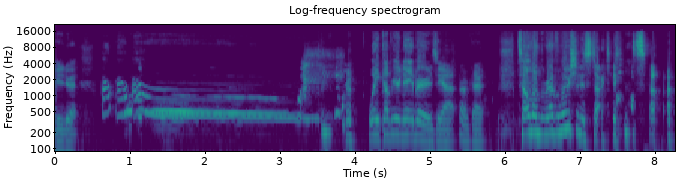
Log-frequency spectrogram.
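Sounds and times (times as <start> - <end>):
speech: 0.0 - 1.3, 3.3 - 8.2
person imitating a wolf howl: 0.6 - 3.4
laughter: 7.4 - 8.2.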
